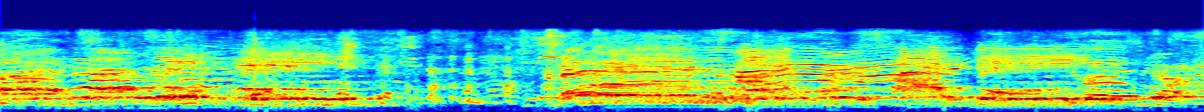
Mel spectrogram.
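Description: A group of people sing loudly together close by.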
